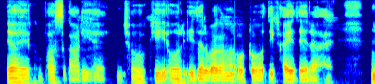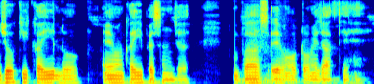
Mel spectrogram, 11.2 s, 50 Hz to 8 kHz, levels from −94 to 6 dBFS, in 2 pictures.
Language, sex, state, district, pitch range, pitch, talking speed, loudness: Hindi, male, Uttar Pradesh, Etah, 85-90 Hz, 85 Hz, 155 wpm, -24 LUFS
